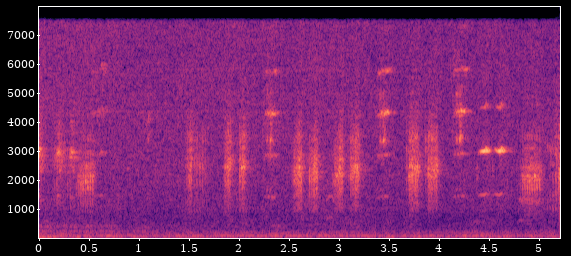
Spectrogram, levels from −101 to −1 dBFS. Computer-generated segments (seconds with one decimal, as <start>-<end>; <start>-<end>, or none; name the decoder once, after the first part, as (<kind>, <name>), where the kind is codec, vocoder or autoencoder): 0.9-4.0 (vocoder, BigVGAN v2)

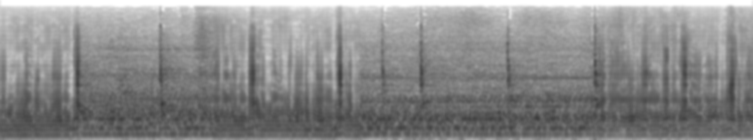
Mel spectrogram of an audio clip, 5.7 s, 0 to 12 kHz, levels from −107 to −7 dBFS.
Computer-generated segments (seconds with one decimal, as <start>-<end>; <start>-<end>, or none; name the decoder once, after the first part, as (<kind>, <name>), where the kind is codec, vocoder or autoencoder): 0.0-0.6 (vocoder, BigVGAN v2); 1.6-2.7; 4.5-5.7

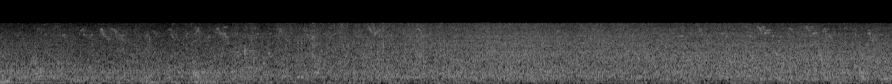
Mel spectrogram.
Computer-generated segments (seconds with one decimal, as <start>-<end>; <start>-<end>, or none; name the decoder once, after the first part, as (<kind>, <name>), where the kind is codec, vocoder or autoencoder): 3.0-3.9 (vocoder, BigVGAN v2); 6.0-6.6

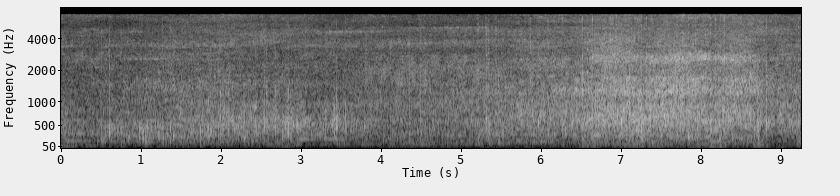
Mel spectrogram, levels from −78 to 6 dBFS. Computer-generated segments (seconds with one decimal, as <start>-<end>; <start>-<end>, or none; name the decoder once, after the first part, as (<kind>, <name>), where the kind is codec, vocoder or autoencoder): 2.2-3.8 (vocoder, BigVGAN v2); 6.7-7.7

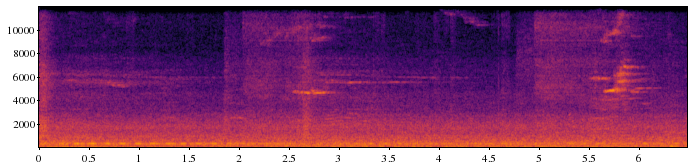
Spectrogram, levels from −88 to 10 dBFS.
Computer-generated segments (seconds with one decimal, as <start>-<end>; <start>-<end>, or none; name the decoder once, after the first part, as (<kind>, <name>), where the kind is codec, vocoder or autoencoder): 2.1-2.7 (vocoder, BigVGAN v2); 5.0-5.8

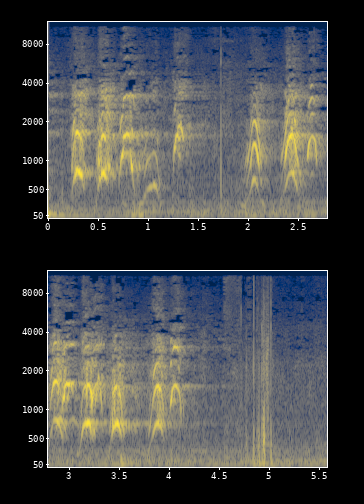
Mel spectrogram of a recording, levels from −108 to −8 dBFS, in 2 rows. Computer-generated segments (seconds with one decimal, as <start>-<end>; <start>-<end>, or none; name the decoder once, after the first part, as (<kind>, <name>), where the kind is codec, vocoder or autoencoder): none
